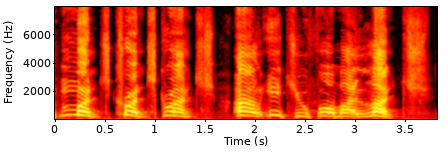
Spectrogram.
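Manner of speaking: a mock monster chomping for a child; playful monster. Josie playing monster.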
